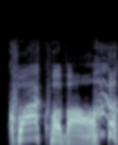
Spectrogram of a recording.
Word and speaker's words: Quaquaval: That one's hard to pronounce. Yeah, Quaquaval is what it is, and that's a water fighting.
